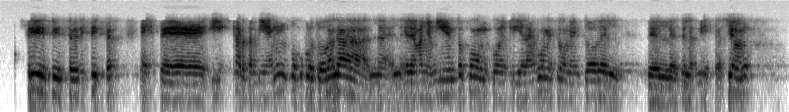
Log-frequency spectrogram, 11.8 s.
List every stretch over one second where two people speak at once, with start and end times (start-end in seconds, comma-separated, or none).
none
